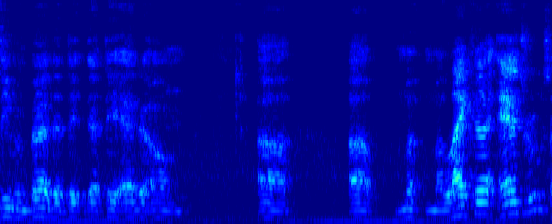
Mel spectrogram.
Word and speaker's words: Malika: And it was even better that they added Malika Andrews. I think her name is pronounced Malika.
